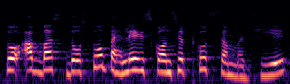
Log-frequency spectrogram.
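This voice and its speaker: A woman's voice: high-pitched, moderate pace. A woman with an Indian accent giving an informal singing lesson online, explaining directly to viewers and mixing in English terms. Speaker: singing teacher.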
